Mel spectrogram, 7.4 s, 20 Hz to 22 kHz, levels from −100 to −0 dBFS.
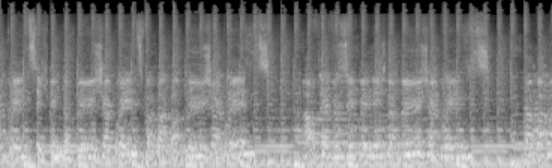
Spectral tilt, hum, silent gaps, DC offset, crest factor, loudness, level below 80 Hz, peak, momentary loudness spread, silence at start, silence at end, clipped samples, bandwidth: -5.5 dB/octave; none; none; under 0.1%; 14 dB; -16 LUFS; -24 dBFS; 0 dBFS; 4 LU; 0 s; 0 s; under 0.1%; over 20 kHz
